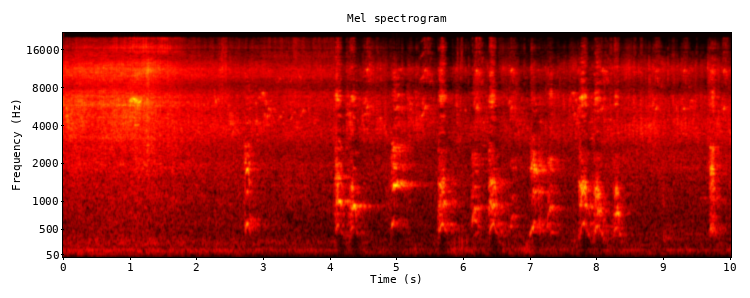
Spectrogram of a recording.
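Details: Dogs gathered around garbage, barking in an irregular string of about a dozen short, rough barks that start around the middle of the recording, over constant low engine-like noise.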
